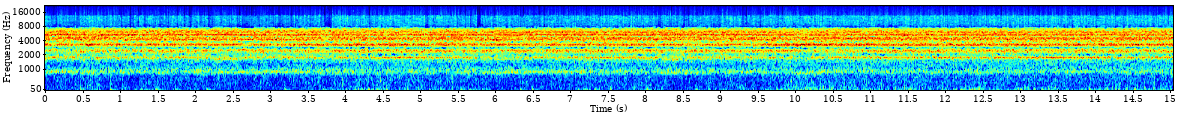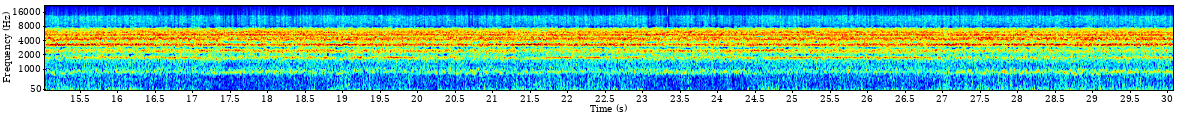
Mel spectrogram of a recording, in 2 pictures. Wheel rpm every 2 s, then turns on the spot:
230, 230, 230, 230, 230, 230, 230, 230, 230, 230, 230, 230, 230, 220, 220.
none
